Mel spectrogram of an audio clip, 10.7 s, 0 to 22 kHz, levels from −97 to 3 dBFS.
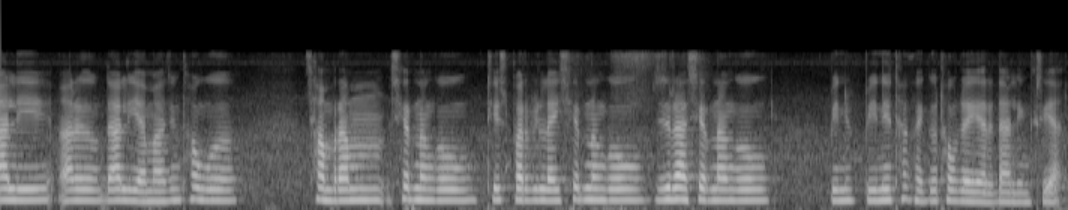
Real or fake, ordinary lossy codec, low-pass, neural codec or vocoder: real; none; none; none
